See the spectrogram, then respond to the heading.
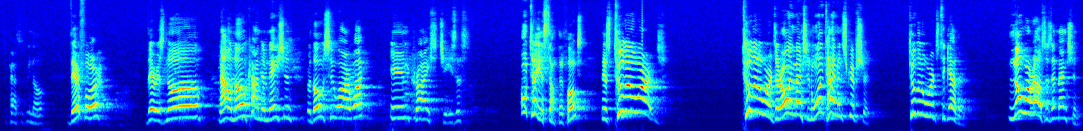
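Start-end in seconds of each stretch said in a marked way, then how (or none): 1.3-9.4 loud, slow, drawn-out scripture declaration; enthusiastic recitation. Shown as a demonstration. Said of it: "let's say it with enthusiasm". 12.0-21.6 raised, louder preacher's proclamation; emphatic preaching. Real, not acted. Preaches at full force.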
